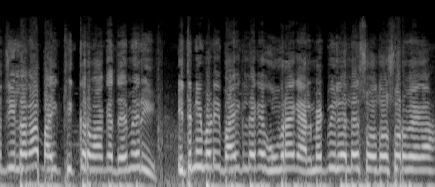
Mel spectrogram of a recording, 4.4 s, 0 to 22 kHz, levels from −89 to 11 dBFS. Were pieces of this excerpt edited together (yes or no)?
yes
